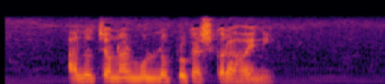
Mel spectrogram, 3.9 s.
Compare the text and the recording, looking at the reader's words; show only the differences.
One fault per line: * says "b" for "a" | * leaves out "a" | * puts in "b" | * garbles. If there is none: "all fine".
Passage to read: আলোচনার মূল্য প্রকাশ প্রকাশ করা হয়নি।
* leaves out "প্রকাশ"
